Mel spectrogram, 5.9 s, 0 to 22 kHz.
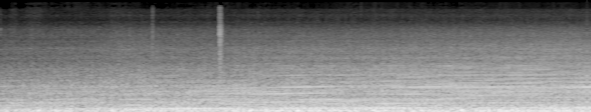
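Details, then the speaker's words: Subaru Forester with fresh Legacy engine, previously random misfire (P0300) at 5000 rpm, after replacing damaged crankshaft tone wheel: engine pulls cleanly past 5,000 rpm with no stumble; misfire fixed. "5,000 yes fixed woo"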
